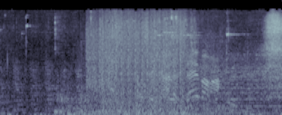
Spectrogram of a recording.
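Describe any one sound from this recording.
A submachine gun fires rapid bursts nearby.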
